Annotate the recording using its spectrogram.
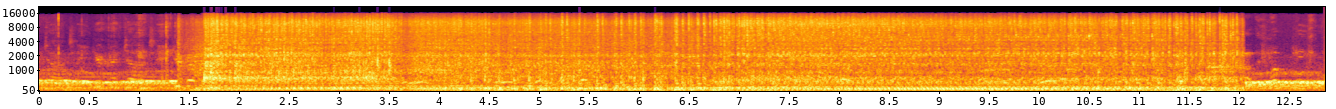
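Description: Snowmobile engine running loudly with a rough, steady drone. It comes in suddenly about a second and a half in and cuts off sharply at the end.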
